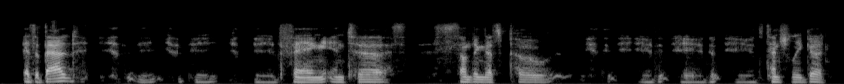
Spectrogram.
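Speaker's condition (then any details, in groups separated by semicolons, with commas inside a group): Stuttering; adult stuttering; stutters openly during recorded interview; part-word repetitions like c- c-, frequent uh interjections before words, breaks mid-word; prolonged sounds, blocks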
